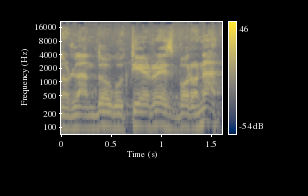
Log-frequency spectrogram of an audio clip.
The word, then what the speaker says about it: Orlando Gutiérrez Boronat: Ahora sí, don Orlando Gutiérrez Boronat, así se pronuncia, secretario nacional del Directorio Democrático Cubano.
